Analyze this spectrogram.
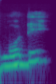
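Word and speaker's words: MODY: MODI, that is actually the pronunciation is MODI.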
